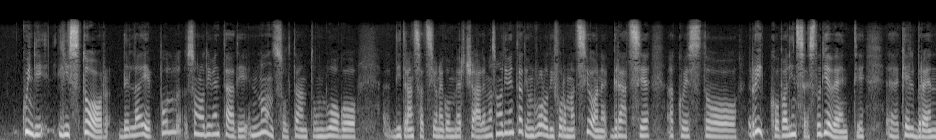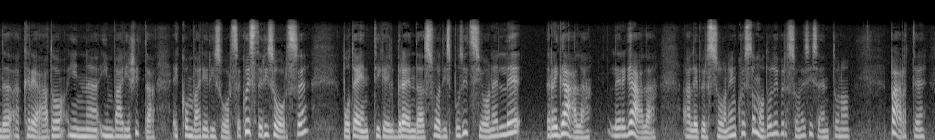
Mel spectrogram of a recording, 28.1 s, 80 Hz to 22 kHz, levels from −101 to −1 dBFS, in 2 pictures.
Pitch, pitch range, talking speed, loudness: 205 Hz, 185-240 Hz, 145 wpm, -29 LUFS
